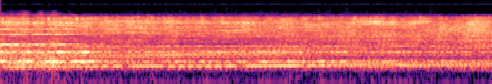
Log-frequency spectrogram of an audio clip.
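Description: Propeller airplane engine droning steadily in flight. The tail of orchestral music fades out about a second in.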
